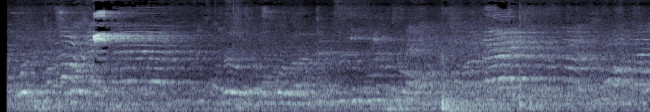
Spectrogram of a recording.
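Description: A referee's whistle blows sharply about a second in, starting the wrestling bout. Voices shout in the echoing gym, and a thud on the mat comes about four and a half seconds in.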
